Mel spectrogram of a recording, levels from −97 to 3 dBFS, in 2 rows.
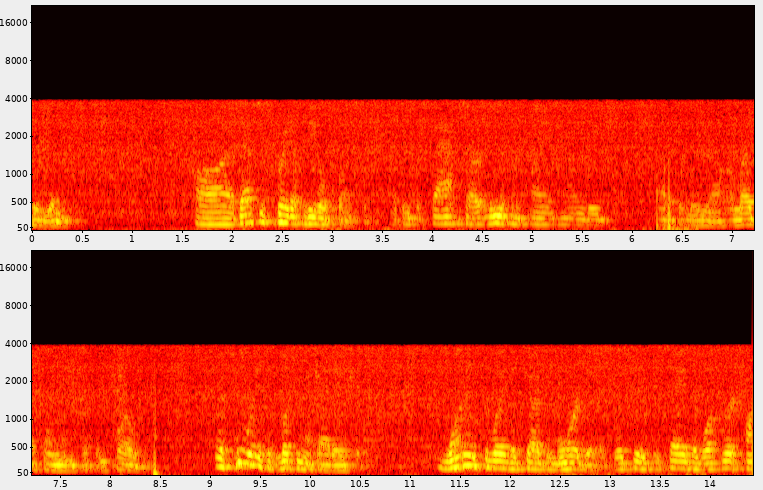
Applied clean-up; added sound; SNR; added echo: none; Bathtub (filling or washing); 12 dB; reverberation time 0.5 s.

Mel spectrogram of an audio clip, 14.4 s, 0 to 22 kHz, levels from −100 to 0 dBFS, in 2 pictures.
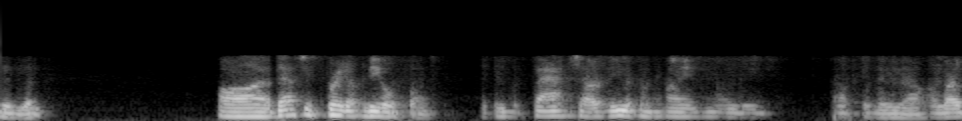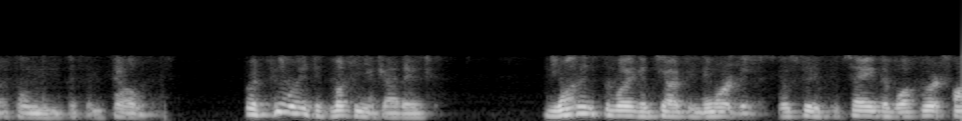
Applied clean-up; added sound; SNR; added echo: neural mask model DeepFilterNet 3.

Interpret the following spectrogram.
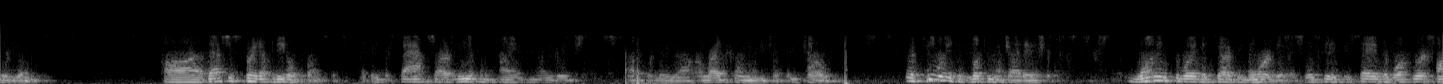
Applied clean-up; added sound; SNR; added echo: neural separator model SepFormer DNS4.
